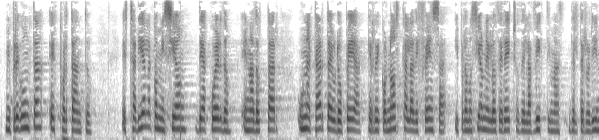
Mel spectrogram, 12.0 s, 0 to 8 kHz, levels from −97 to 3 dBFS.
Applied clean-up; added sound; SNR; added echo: none; none; none; none.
